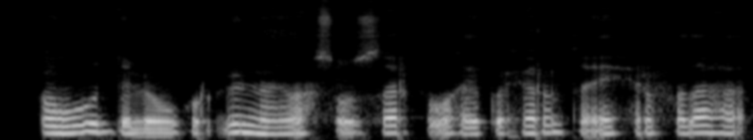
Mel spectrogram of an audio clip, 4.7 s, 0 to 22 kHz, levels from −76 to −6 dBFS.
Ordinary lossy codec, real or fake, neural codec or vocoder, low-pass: none; fake; vocoder, 44.1 kHz, 128 mel bands every 512 samples, BigVGAN v2; none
